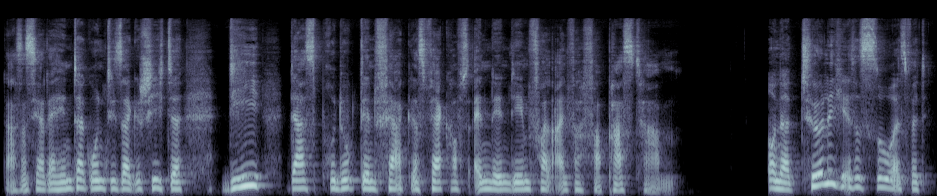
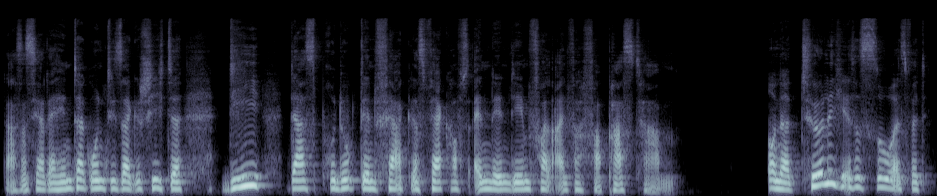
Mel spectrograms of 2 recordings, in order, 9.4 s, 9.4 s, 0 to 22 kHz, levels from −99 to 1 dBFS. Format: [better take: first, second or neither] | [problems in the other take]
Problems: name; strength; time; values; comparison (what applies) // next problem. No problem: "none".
first | muffled; very; fading above 2 kHz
